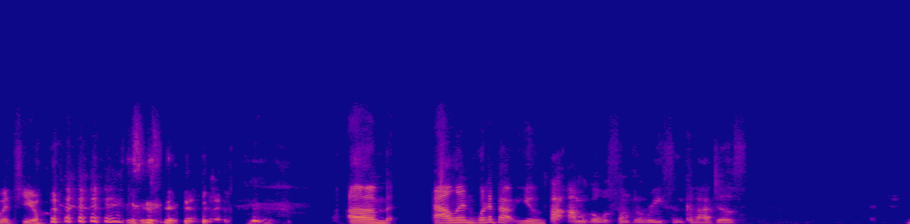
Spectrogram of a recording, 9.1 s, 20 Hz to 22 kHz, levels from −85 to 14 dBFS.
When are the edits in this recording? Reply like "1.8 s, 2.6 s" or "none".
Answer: 5.4 s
